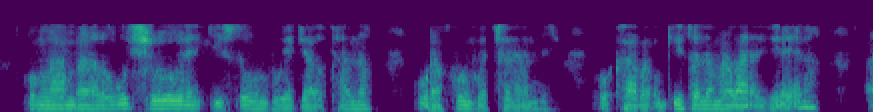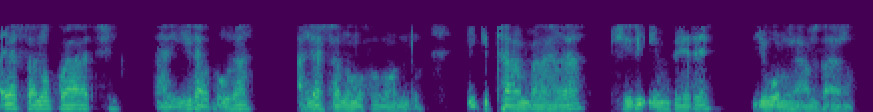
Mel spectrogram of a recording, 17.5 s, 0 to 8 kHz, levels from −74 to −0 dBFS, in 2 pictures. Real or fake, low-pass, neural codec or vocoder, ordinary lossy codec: fake; 7.2 kHz; codec, 16 kHz, 2 kbps, FreqCodec, smaller model; AAC, 16 kbps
